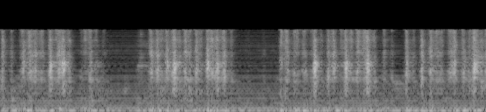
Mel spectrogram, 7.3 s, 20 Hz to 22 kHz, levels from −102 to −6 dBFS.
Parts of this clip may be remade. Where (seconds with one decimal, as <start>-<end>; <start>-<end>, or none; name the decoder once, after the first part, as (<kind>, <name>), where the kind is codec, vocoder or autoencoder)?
0.0-7.3 (vocoder, HiFi-GAN)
